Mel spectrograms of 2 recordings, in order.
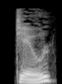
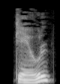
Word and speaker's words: Djævel: In number 5, the DJ combination sounds like DY. Try to read number 5. – Djævel. Djævel.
